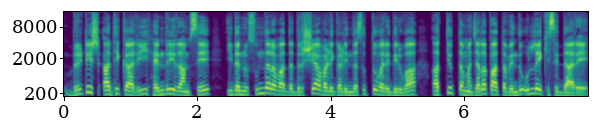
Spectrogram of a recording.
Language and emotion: Kannada, neutral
